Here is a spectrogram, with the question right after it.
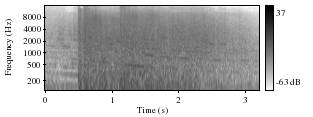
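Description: A tank attack in the Panzer Corps 2 strategy game bursts in after a quiet moment as a sudden heavy gun blast, its deep rumbling boom ringing on and slowly fading over several seconds.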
